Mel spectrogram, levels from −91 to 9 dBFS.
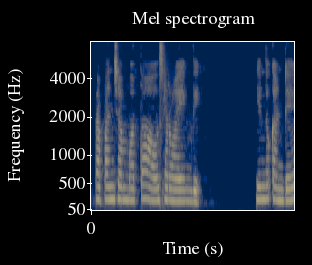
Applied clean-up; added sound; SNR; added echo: neural mask model DeepFilterNet 3.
